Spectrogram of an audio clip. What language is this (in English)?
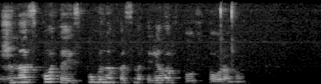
Russian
